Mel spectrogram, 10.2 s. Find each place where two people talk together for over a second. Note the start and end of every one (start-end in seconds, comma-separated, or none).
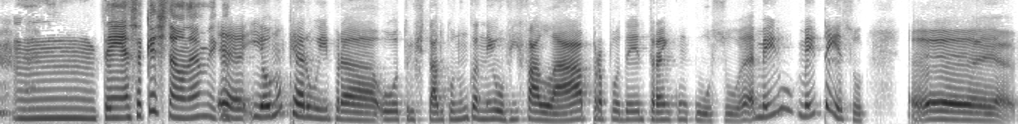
none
